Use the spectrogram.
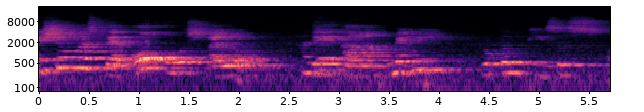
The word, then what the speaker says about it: Shiloh: to a place called Shiloh. 我们就去了一个地方， And of course, they pronounce it as Silo.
